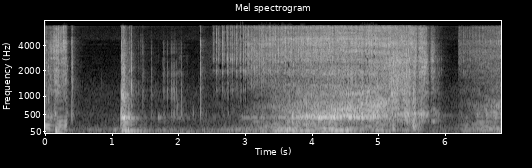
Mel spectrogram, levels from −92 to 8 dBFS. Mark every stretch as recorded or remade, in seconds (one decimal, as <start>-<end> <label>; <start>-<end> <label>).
0.0-3.0 recorded; 3.0-3.6 remade; 3.6-6.9 recorded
